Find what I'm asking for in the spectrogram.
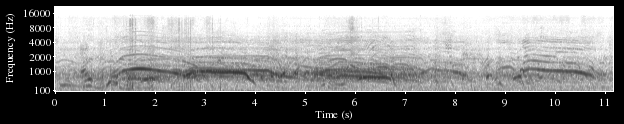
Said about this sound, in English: That's the sound of people witnessing a total solar eclipse in Svalbard, Norway in 2015.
